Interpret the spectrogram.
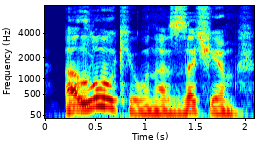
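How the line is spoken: Calm. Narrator (Russian): спокойно ответил Ярилка Вилк

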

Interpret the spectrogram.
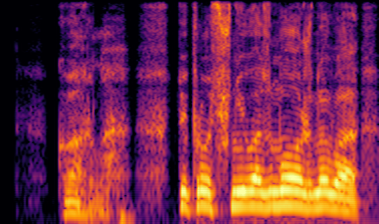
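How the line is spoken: Pleading. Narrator (Russian): взмолился Тадж

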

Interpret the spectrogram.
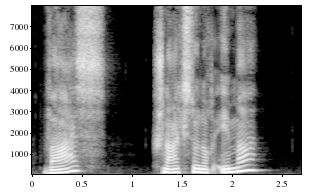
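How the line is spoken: Annoyed call. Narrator (German): rief mit Unwillen

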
